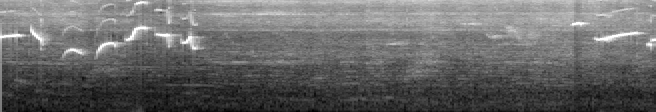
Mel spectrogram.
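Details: Oriental magpie-robin lure song, 'mountain forest voice' style, played to prompt other magpie-robins to sing. Eight looping, rising and falling whistles in two seconds, then a steady hiss, and a drawn-out whistle returns near the end.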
